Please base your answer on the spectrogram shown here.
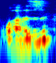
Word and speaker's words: was: saying to yourself well isn't that an S it's spelled with us was is use these even though these are spelled with letter S or letter se they all have the Z sound so I might be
